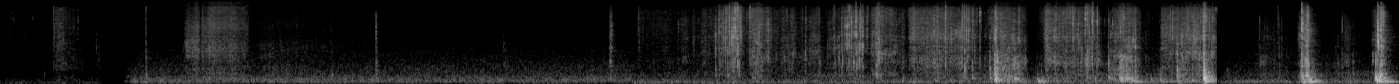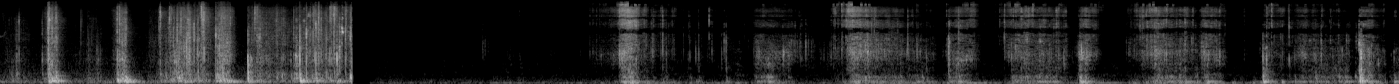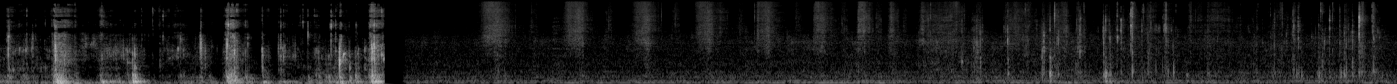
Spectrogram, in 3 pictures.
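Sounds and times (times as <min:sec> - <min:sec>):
slime crackling and popping: 0:06.3 - 0:17.5, 0:37.6 - 0:41.9.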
